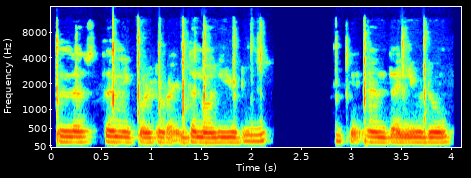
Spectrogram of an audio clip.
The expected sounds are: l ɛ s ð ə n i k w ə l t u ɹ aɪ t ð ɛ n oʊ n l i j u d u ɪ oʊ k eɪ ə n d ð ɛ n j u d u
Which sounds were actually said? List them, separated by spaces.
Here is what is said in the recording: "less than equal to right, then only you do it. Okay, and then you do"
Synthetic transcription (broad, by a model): l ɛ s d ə n i k w ə l t u ɹ aɪ t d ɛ n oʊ l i j u d u oʊ k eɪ ə n d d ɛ n j u d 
